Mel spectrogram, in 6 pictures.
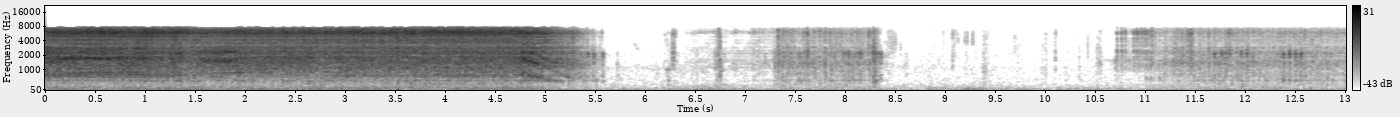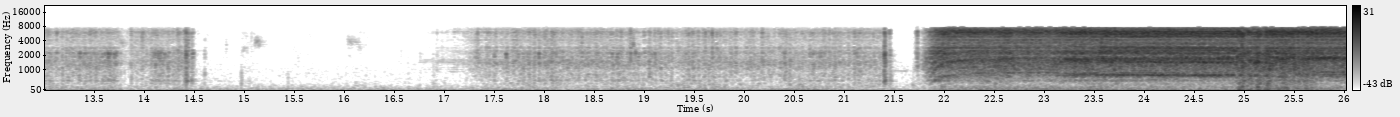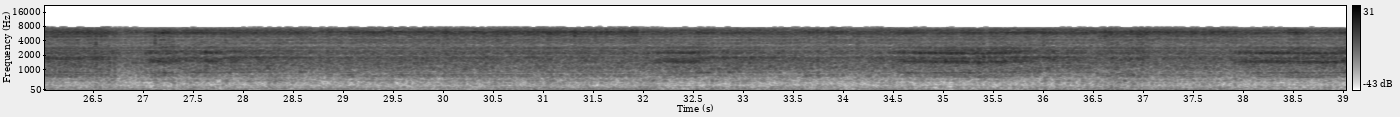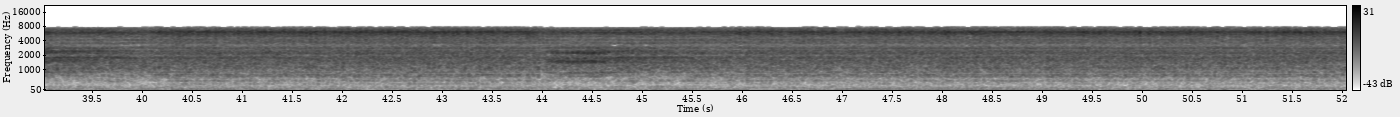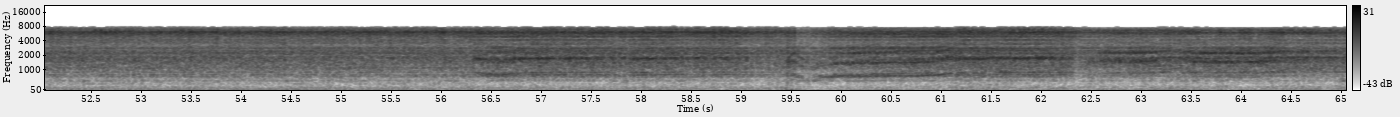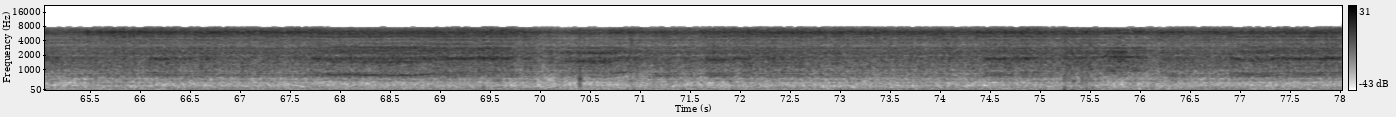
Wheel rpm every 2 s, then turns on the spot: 230, 230, 90, 20, 0, 10, 20, 0, 0, 20, 30, 200, 220, 220, 230, 230, 230, 220, 230, 220, 240, 230, 230, 230, 230, 230, 230, 230, 230, 220, 210, 220, 230, 230, 220, 220, 230, 230, 230.
6-8 10-14 18-20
